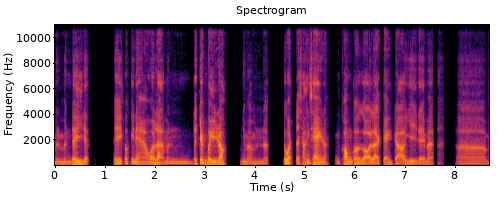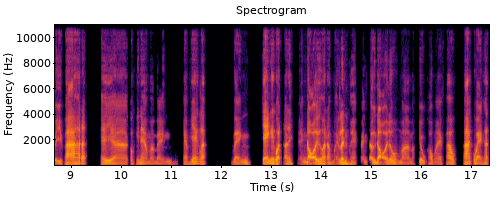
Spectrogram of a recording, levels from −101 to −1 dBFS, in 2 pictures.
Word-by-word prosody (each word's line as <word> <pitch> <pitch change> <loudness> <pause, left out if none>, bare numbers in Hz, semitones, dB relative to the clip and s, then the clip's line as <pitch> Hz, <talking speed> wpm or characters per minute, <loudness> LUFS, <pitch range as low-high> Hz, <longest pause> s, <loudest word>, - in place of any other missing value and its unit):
mình 95 0 -7
mình 95 +1 -6
đi 130 +2 +3
đó, 155 - +2 0.5
thì 125 -3 +1
có 160 - -4
khi 155 -2 -4
nào 110 -3 -1
á 130 - +2
là 120 -6 +2
mình 95 -2 -8
đã 115 - 0
chuẩn 115 -1 +3
bị 100 +1 +4
rồi, 105 -2 +5 0.3
nhưng 110 -1 -8
mà 95 -1 -6
mình 95 -1 -9
à, 90 -2 -6 0.3
kế - - +3
hoạch - - +4
đã - - -1
sẵn 115 +7 -2
sàng 115 -7 +3
rồi, 100 - -5
cũng 105 - -13
không 115 -1 +2
có, 125 +3 +1
gọi 90 -8 +1
là, 90 -1 +3
cản 110 +8 -4
trở - - +1
gì 110 -7 -2
để - - -3
mà, - - -4 0.4
à, 85 -2 -7
bị 85 +3 -4
phá 120 +4 +8
hết 155 -1 +2
á, 150 - +6 0.3
thì, 100 -3 +2
à, 95 -1 -1
có 140 - -7
khi 145 0 -10
nào 105 -7 -2
mà 90 -1 -8
bạn 90 +5 -8 0.2
cảm - - -6
giác 145 +1 0
là 120 -7 +1 0.5
bạn 105 +5 -4 0.3
chán 150 - +7
kế 170 - +5
hoạch 150 - +3
đó - - -1
đi, 140 - -2
bạn 115 +4 -9
đổi - - +6
kế 160 - +4
hoạch 135 -6 +2
hông? 115 0 -3
Bạn 110 - -8
linh 125 +2 +5
hoạt, 105 -6 -7
bạn - - -9
tự 115 - +2
đổi 130 - +4
luôn 125 -8 0
mà 90 -2 -5
mặc 95 +1 -14
dù 95 - -1
không 115 +2 -8
ai 105 -1 -7
phá 145 - -3
hông 135 -5 +2 0.2
phá - - +7
của - - -2
bạn - - +1
hết, - - -1
105 Hz, 275 wpm, -25 LUFS, 95-125 Hz, 0.5 s, phá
